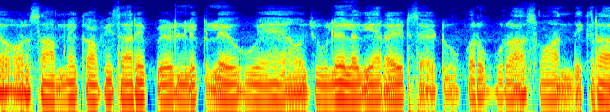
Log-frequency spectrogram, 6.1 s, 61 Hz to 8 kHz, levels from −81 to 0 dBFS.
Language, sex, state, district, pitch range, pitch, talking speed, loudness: Hindi, male, Jharkhand, Jamtara, 105-110 Hz, 105 Hz, 185 wpm, -17 LUFS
